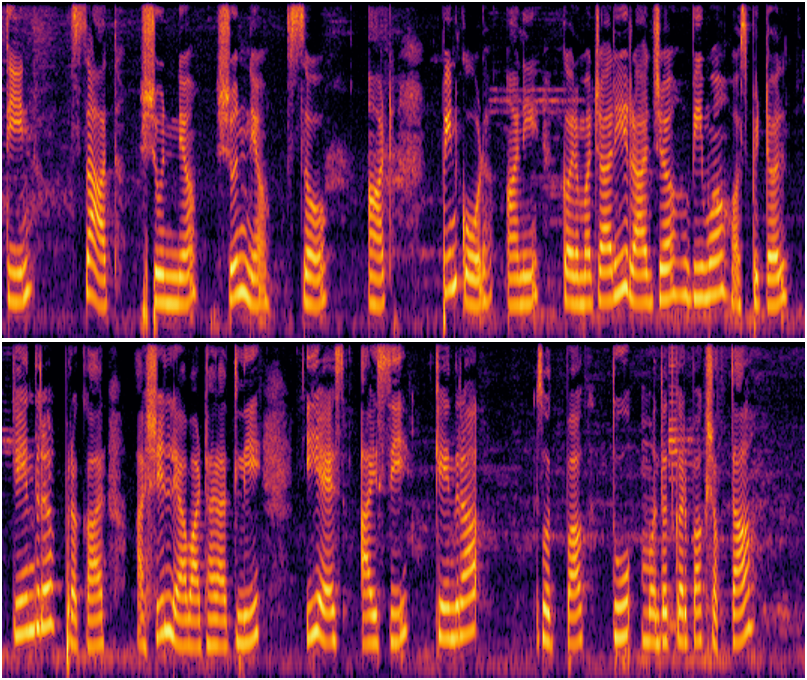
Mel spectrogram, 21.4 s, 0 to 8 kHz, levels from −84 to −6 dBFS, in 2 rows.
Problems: background sounds at intervals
